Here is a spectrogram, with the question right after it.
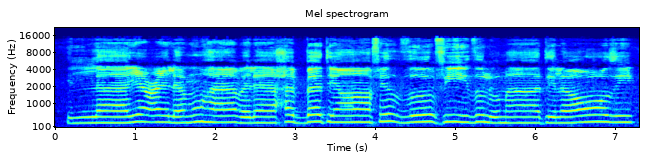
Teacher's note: ساکن سے پہلے زیر کھڑے زیر کی طرح کھینچیں گے اور تنوین کے بعد فارا، یہ اخفاء میں سے ہے، یعنی ایک الف کے برابر ناک میں لے کر چھپا کر اس کو پڑھنا، اس کی نون کی آواز کو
